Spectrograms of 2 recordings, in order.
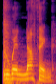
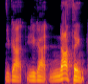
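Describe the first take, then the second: First: Shouted mock dismissal; loud mock shout. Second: Said in the usual way. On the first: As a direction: boom it out like a gameshow host. Mock game-show dismissal. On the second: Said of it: "repeats it shouted".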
